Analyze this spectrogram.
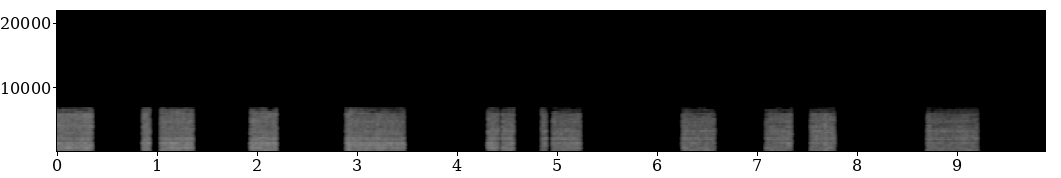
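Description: A freight train rumbles and clatters past close by, in choppy bursts.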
